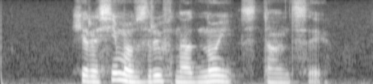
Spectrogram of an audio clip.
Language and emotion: Russian, neutral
